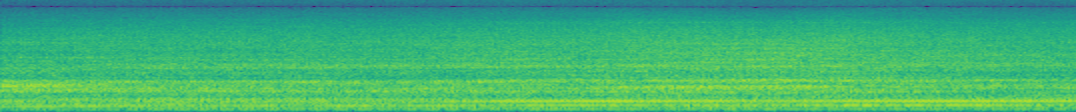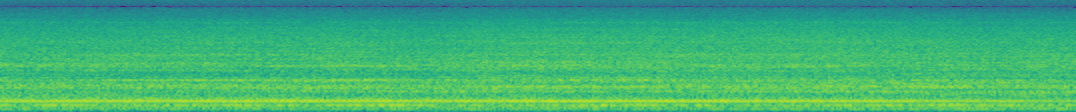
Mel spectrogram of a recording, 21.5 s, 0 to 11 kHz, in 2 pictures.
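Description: A GM LS-family V8 boat engine running at a steady speed while the boat is under way, a constant drone over water and wind noise. The pitch settles and holds steady from about four seconds in.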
